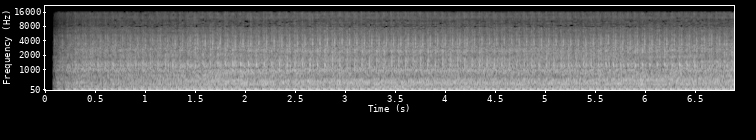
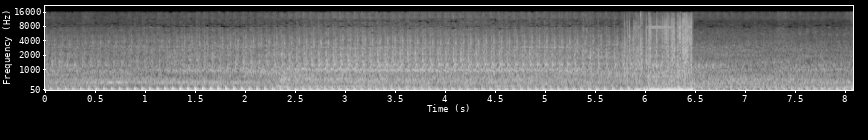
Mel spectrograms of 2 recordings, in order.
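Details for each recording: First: Yamaha NMAX scooter idling with a light, regular top-end tick about three per second, still faint but present; cause not yet pinned down before the engine was taken apart for repair. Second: Yamaha NMAX scooter after a fix for engine ticking, engine warm, traction control off: a smooth idle with a steady low putter and the ticking gone.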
